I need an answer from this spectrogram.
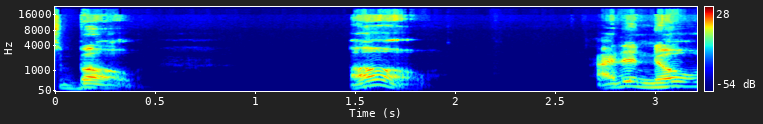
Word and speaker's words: Beau: a youth and uh my name is bo spelled b-e-a-u uh many people don't know that spelling like and they're like uh what what's your name it's bo oh i didn't know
